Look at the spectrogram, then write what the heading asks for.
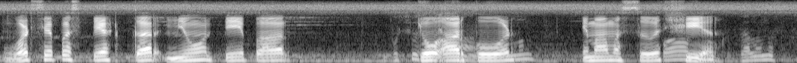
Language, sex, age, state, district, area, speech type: Kashmiri, male, 30-45, Jammu and Kashmir, Ganderbal, rural, read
